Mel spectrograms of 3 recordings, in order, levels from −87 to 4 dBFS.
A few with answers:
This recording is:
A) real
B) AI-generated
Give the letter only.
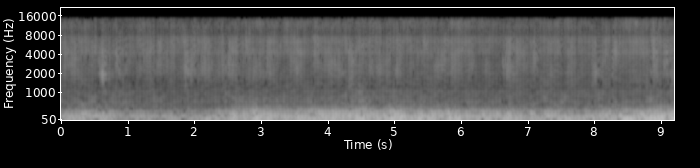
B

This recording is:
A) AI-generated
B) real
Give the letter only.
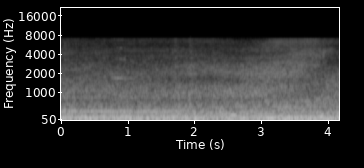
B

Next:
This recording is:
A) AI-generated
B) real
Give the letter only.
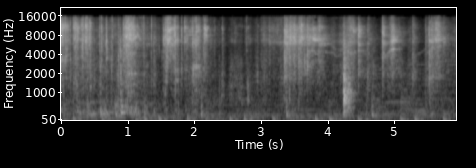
A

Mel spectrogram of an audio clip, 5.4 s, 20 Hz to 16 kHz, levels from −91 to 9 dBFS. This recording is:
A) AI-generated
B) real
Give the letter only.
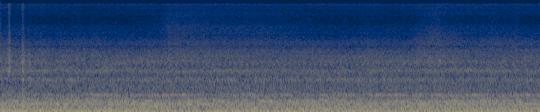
A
